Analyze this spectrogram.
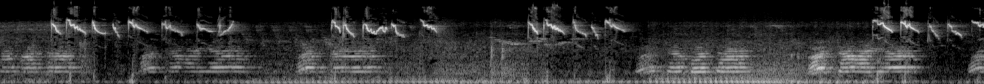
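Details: ['Open-beaked male Buxtoni white-eye in ngalas song: rapid runs of thin, high, downslurred whistles, alternating with lower, richer harmonic phrases, against steady low background rumble.']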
